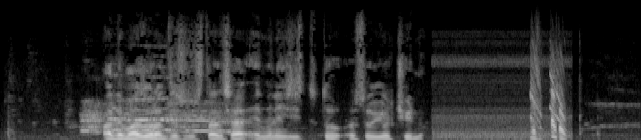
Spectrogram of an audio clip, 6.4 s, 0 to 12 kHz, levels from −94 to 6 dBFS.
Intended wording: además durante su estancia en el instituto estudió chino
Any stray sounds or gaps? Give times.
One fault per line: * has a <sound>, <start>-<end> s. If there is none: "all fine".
* has a chirp, 5.3-5.7 s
